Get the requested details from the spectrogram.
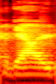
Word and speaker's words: McGalliard: My name is Grant McGalliard. You can find me on Twitter at Grant McGalliard. It's spelled like it sounds with all those vowels.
